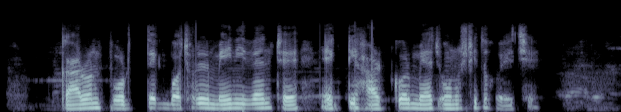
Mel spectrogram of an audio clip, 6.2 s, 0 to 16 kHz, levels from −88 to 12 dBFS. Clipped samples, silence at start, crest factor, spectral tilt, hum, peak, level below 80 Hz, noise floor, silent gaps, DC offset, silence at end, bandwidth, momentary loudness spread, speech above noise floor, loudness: under 0.1%; 0.6 s; 14 dB; -8.5 dB/octave; none; -2 dBFS; -50 dBFS; -51 dBFS; 1.35-1.46 s, 5.47-5.51 s; under 0.1%; 0.25 s; 6.8 kHz; 11 LU; 36 dB; -16 LUFS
